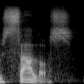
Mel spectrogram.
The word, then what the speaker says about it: Psallos: you must listen to Psallos.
